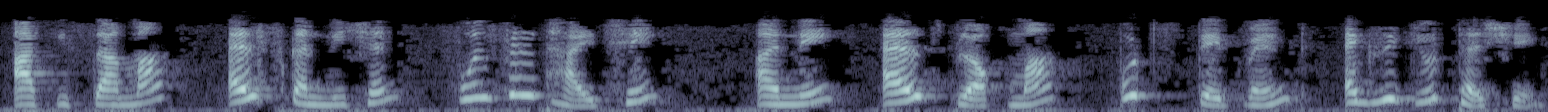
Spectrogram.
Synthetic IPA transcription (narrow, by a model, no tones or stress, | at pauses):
akisːamã | elskəɳɖiʃən | fulfilt̪ʰajt͡ʃʰe | əne | elsblɔkmã | puʈsʈeʈmeɳʈ | eɡzikjuʈ̚t̪ʰːəʃe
